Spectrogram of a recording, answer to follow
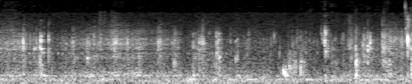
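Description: Close-miked chewing of crisp flatbread pizza: a run of soft crunches and small mouth clicks.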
